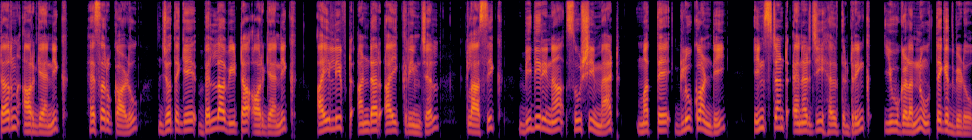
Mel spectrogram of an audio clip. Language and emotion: Kannada, neutral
